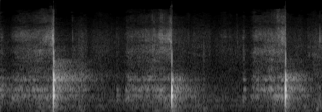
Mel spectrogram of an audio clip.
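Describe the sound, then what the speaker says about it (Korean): A knife slices carrot into thick julienne strips on a cutting board, with three crisp, evenly spaced chops close up. "약간 도톰하게 채를 썰어 주세요."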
